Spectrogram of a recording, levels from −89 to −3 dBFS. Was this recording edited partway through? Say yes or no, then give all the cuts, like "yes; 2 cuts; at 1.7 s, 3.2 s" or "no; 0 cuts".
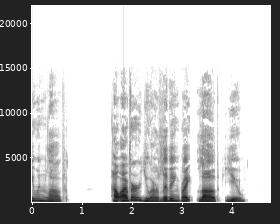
yes; 2 cuts; at 1.5 s, 3.2 s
